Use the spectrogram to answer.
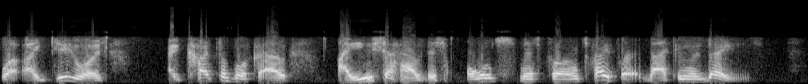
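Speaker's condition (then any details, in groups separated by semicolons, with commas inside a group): Voice box damage from tracheostomy; medic's trach tube damaged voice box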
